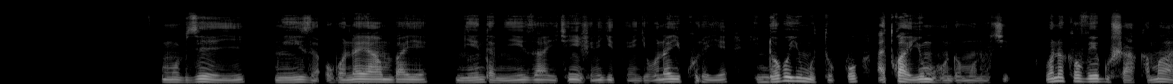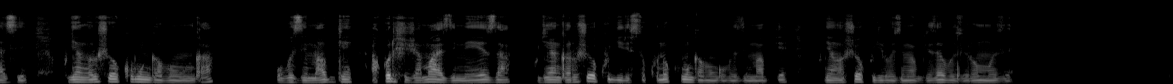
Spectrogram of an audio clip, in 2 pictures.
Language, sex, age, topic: Kinyarwanda, male, 18-24, health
